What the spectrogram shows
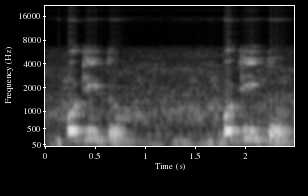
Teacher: ও এই প ইকারান্ত শব্দ তারপরে থাকার কারণে এই পটা এখানে প হয়ে যাচ্ছে, পো পো ঠি, এবং ত প্রত্যয় যুক্ত হওয়ার কারণে এই ত এর উচ্চারণটা তো এর মতো হয়ে যাচ্ছে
